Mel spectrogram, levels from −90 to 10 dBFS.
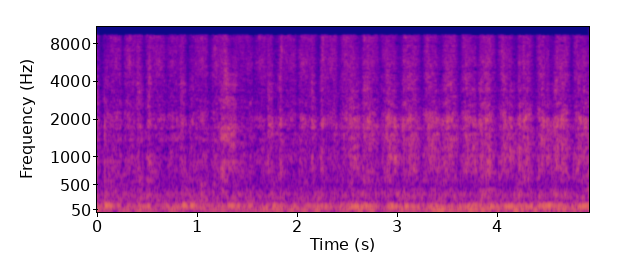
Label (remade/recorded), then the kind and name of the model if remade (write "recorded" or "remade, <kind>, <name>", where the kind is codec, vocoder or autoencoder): recorded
